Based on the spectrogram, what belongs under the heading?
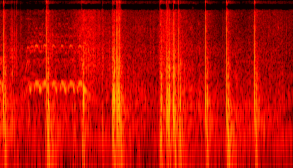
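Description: Fireworks display: aerial shells bursting in a quick, irregular series of sharp bangs, about ten in four seconds, some coming in tight clusters. A brief wavering whistle-like tone sounds about a second in.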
